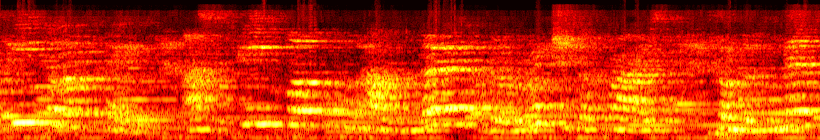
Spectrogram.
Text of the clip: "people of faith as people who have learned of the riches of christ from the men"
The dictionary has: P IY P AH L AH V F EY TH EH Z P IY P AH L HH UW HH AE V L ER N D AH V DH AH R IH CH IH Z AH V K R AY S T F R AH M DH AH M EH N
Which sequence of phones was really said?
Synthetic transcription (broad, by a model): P IY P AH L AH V F EY TH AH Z P IY P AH L HH UW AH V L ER D AH V DH AH R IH CH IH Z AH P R AY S F R AH M DH AH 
